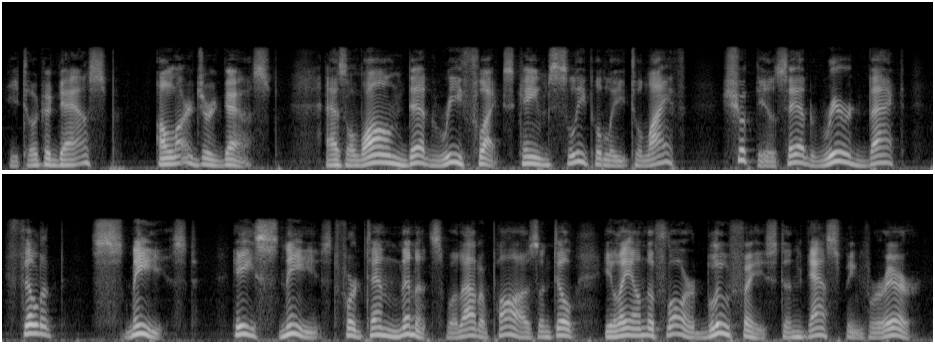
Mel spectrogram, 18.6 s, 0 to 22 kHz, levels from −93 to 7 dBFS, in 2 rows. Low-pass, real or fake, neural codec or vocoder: 7.2 kHz; fake; codec, 16 kHz, 2 kbps, FunCodec, trained on LibriTTS, 25 frames a second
